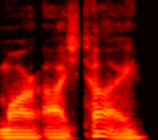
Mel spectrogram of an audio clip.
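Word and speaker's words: Marathe: Then San Francisco 49ers executive Parag Marath, pronounced Mar Ashtai, withdrew his name from contention, leaving just LAFC co-owner Larry Berg and longtime sports media executive David Nathanson.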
